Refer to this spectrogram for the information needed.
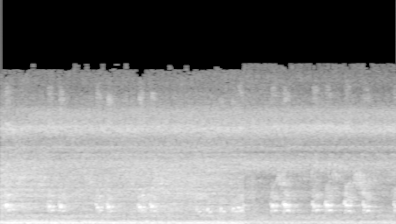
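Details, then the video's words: Yellow-vented bulbul giving quick, bubbly chattering notes in short bursts, about two or three a second, over a low rumbling hum that fades halfway through. "Yellow-vented Bulbul"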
